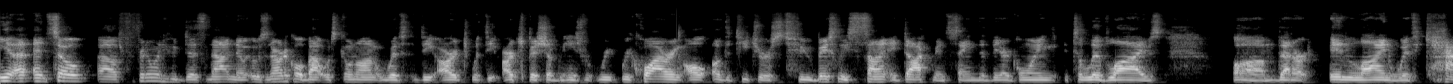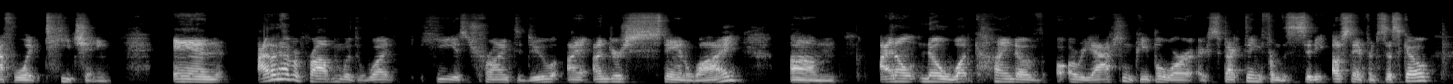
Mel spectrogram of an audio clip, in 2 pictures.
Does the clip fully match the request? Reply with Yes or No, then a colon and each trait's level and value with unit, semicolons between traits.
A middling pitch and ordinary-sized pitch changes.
No: low, 115 Hz; average, 3.0 semitones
